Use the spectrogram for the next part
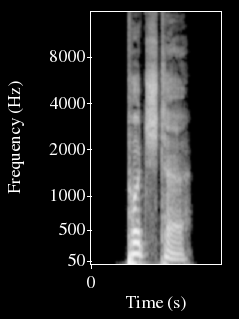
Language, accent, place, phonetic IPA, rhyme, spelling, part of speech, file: German, Germany, Berlin, [ˈpʊt͡ʃtə], -ʊt͡ʃtə, putschte, verb, De-putschte.ogg
- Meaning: inflection of putschen: 1. first/third-person singular preterite 2. first/third-person singular subjunctive II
